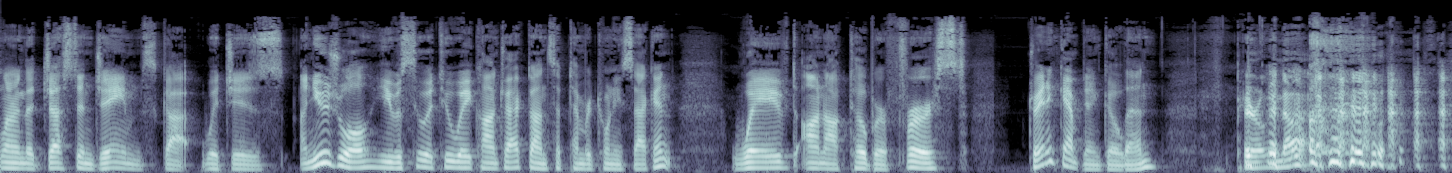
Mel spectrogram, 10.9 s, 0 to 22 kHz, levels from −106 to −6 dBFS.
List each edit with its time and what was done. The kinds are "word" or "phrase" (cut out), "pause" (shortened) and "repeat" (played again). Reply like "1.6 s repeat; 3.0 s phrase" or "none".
1.5 s word; 3.1 s word; 8.1 s word; 8.4 s word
